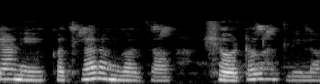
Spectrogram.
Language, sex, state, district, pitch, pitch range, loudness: Marathi, female, Maharashtra, Sindhudurg, 200 Hz, 190-235 Hz, -17 LUFS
